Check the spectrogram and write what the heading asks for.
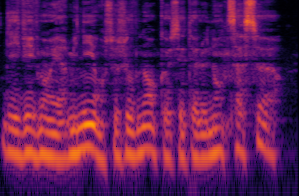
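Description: A man reading a classic novel aloud in a measured, even audiobook narration. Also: fairly low pitch, husky. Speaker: audiobook reader.

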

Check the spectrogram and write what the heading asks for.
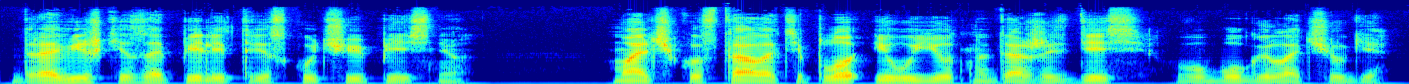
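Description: A man narrating a fantasy audiobook in a measured, scripted way. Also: on the low side, clear, resonant tone, no echo, clean studio sound.

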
